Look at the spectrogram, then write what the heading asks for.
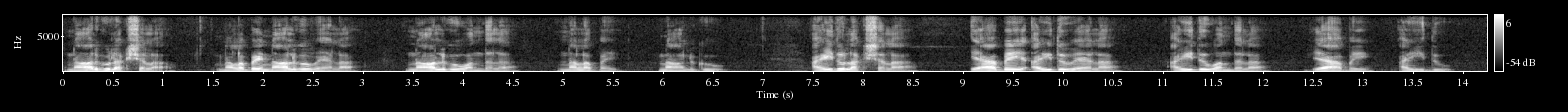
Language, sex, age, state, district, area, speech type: Telugu, male, 45-60, Andhra Pradesh, East Godavari, rural, spontaneous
